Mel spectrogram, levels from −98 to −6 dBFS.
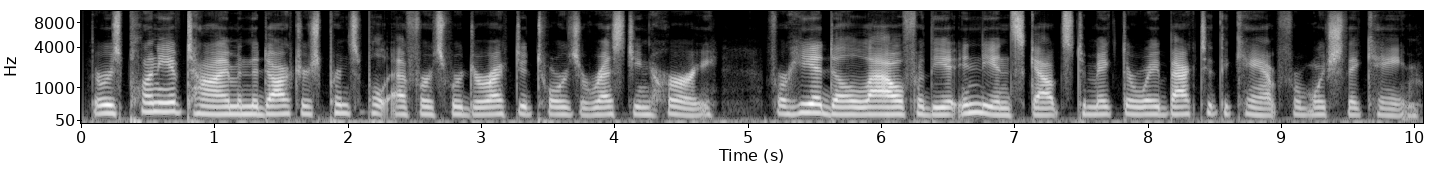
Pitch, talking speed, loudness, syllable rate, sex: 180 Hz, 215 wpm, -20 LUFS, 5.3 syllables/s, female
